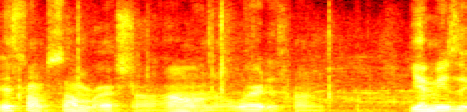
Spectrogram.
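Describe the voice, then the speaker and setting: A man with an American accent is heard against noticeable background noise. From Minnesota. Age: 20s. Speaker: livestreamer. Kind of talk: casual livestream chat while eating. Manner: fast, hurried.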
